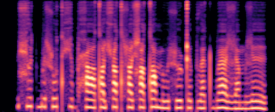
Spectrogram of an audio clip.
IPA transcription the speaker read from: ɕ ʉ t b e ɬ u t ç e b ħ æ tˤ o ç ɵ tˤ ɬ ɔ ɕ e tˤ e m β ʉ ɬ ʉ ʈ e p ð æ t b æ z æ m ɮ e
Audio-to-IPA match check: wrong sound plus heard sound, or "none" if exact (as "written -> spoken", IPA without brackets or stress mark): z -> ɮ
